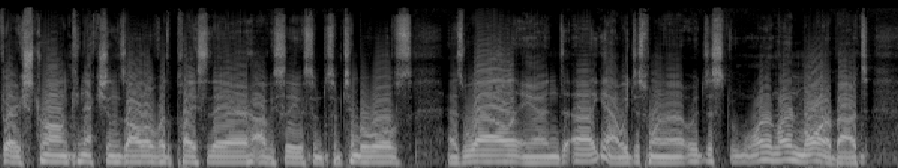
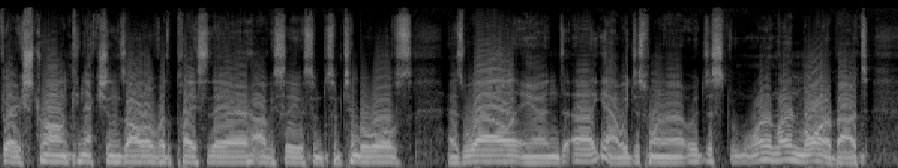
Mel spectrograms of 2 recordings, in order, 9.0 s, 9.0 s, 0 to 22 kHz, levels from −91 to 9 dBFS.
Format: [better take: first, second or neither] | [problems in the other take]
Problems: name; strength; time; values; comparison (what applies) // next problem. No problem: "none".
neither | distortion; heavy; 7 dB below the speech; the same in both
